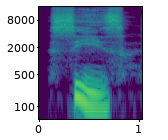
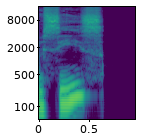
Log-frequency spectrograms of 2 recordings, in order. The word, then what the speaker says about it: Seiz: By the way, my name is Seez. Spells it S-E-I-Z, but it sounds like S-E-E-S, so Seez.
